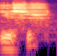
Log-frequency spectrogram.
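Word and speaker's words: Iesus: retirer le haut mais ils ont maintenu la même prononciation yesous en c'estous en latin c'est yesus et en anglais c'est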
